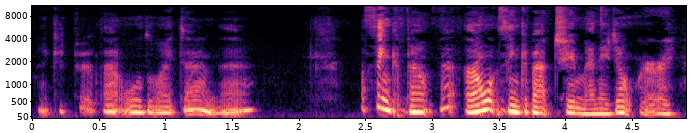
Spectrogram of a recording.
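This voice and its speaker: A woman's voice: lowish voice, very animated, fairly quick, vocal fry, mellow, slightly rough. A woman hosting a casual crafting tutorial, chatting and thinking aloud as she works.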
